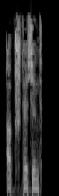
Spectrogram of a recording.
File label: "abstechend", German; adjectives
